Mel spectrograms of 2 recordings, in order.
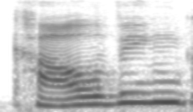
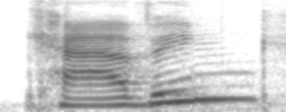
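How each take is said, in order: First: Calving with an open "ah" and sounded l; broad-a calving. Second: Calving with a flat "a" as in cat; short-a calving. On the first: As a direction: say calving as "KAHL-ving", questioning rise. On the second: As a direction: say calving as "KAV-ing", questioning rise. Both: Shown as a demonstration. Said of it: "however you say that in my accent".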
